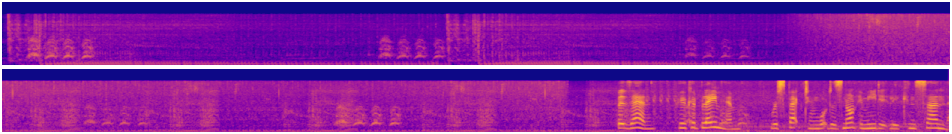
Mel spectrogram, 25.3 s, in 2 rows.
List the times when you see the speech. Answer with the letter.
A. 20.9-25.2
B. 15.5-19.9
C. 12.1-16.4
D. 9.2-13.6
A.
